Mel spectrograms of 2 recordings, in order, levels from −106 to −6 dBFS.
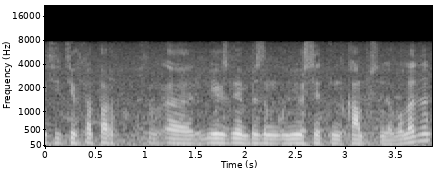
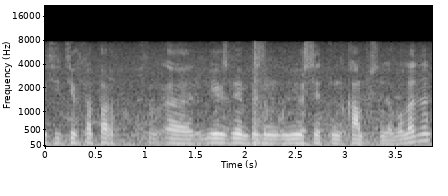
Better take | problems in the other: first | background sound (Musical instrument + Slam); 16 dB below the speech

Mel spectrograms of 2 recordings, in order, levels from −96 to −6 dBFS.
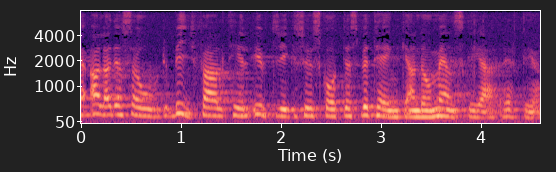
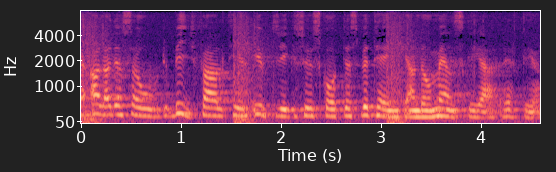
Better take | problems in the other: first | background sound (Gunshot, gunfire); 17 dB below the speech

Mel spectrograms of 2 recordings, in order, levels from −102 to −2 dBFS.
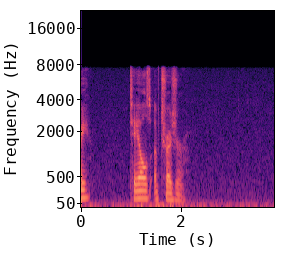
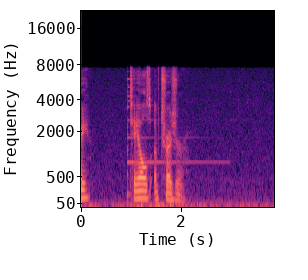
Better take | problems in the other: first | background sound (Harp); 17 dB below the speech

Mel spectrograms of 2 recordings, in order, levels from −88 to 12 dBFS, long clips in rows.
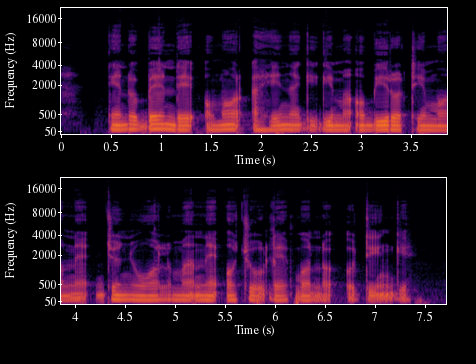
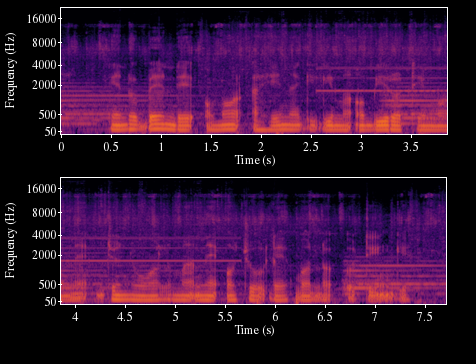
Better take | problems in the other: first | background sound (Coin (dropping) + Church bell); 11 dB below the speech

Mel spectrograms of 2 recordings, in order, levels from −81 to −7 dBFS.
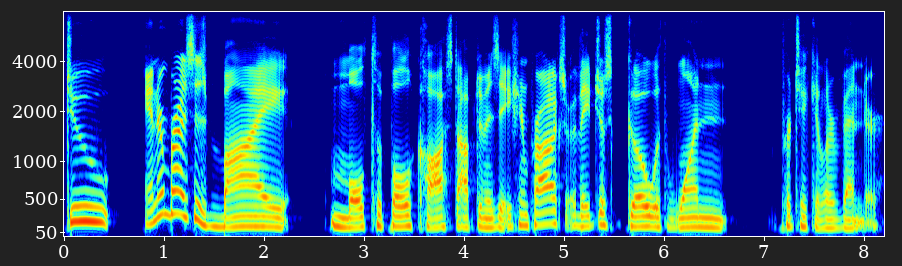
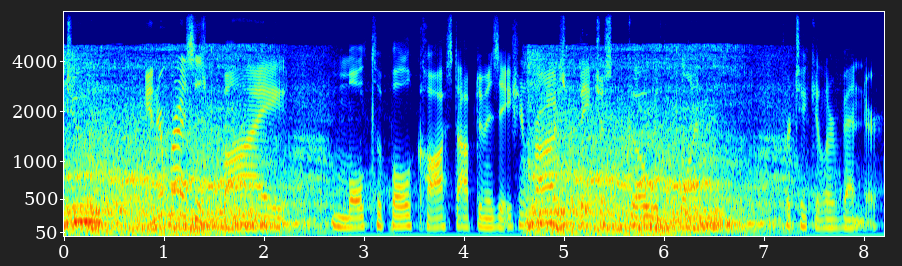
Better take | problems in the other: first | background sound (Wild animals); 2 dB above the speech

